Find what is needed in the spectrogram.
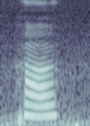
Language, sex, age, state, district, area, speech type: Punjabi, female, 18-30, Punjab, Bathinda, urban, read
